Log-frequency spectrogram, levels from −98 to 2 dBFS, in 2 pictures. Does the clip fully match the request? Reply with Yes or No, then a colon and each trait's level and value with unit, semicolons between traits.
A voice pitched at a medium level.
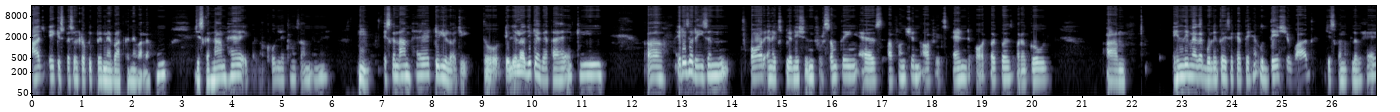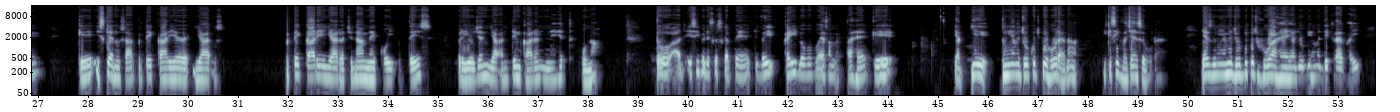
Yes: medium, 145 Hz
